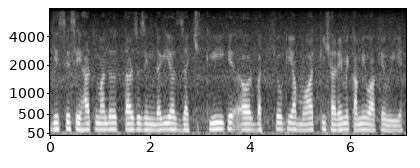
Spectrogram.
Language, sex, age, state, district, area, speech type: Urdu, male, 30-45, Maharashtra, Nashik, urban, spontaneous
